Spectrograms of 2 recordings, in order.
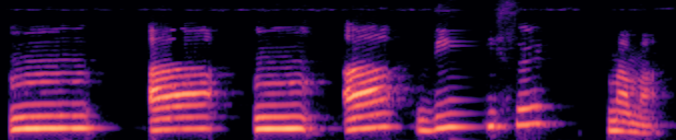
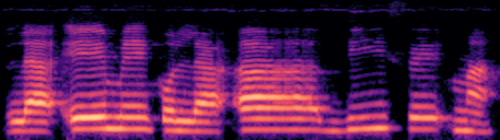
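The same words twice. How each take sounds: First: "Mm" sostenido y "a" separados, solo el sonido; sonidos de las letras. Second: "la M con la A", lento, cada letra por su nombre; deletreo con artículos. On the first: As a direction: alargar "Mm" y luego "a", sin nombrar la letra. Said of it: "lo que nosotros sugerimos es". (decir "Mm, a" como sonidos puros, no nombres de letras) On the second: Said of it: "en donde uno dice". (deletrear "la M con la A" a la antigua, muy despacio) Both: Shown as a demonstration.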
